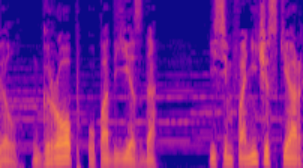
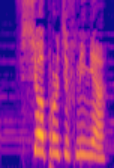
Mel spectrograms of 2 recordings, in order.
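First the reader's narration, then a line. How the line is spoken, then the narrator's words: Mother shouting. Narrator (Russian): кричала мама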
